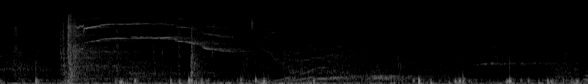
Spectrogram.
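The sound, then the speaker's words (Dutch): A heavy door in a historic former library building in Leiden, now used as an administrative building, creaks open with long, high, gliding squeals, followed by low groaning and a few soft knocks and footsteps. “Schilderijen van deftige mensen die je streng aankijken, lopers over de brede trappen en zware piepende deuren.”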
